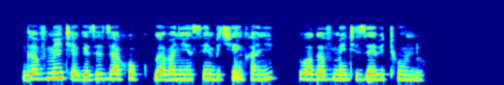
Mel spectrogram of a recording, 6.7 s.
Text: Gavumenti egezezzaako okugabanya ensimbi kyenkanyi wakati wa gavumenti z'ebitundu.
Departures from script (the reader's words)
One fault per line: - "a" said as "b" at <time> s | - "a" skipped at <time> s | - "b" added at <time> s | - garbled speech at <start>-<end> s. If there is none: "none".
- "wakati" skipped at 3.6 s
